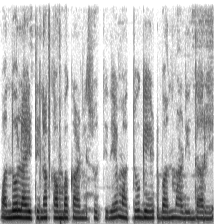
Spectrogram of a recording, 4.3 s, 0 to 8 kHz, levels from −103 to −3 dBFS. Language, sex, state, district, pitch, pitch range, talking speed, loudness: Kannada, female, Karnataka, Bidar, 230 Hz, 225-235 Hz, 125 wpm, -17 LUFS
